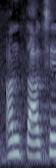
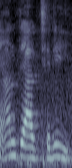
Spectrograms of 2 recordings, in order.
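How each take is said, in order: First: अंताक्षरी with plain "taa"; dropped y. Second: अंत्याक्षरी with "tyaa"; correct y glide. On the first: Teacher citing the error, अंताक्षरी without y. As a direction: say अंताक्षरी as "antaakshari". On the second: Teacher correcting the error, अंत्याक्षरी with y. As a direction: say अंत्याक्षरी as "antyaakshari". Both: Shown as a demonstration. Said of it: "नहीं".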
